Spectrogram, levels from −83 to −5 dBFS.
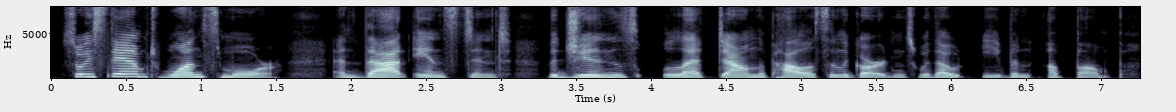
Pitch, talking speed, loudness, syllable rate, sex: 195 Hz, 175 wpm, -21 LUFS, 4.6 syllables/s, female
